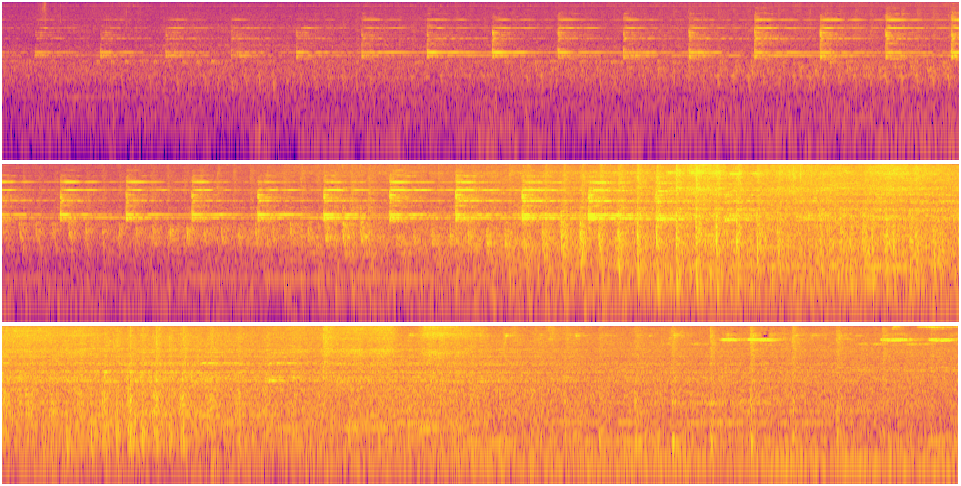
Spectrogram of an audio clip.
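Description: MBTA commuter rail train approaching with its bell ringing a little under two strokes a second, growing louder. From about halfway the train runs past close by, with loud wheel-on-rail rumble and clatter and a steady low hum.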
